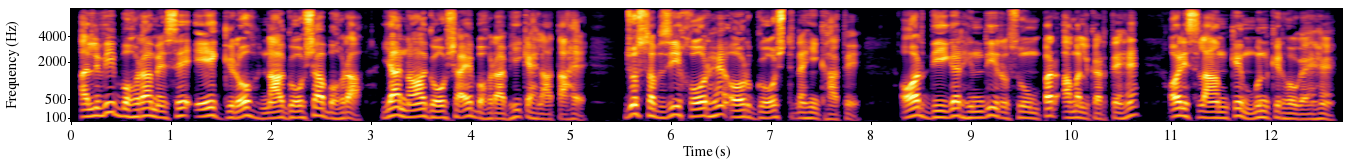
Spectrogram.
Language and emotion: Urdu, neutral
